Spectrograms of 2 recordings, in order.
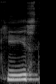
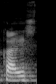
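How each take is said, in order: First: It is said with one syllable, like keys. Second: It is said with two syllables, like kye-us. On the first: "കീസ് എന്നും pronounce ചെയ്യാം" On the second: "അത് കയസ് എന്ന് pronounce ചെയ്യാം"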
